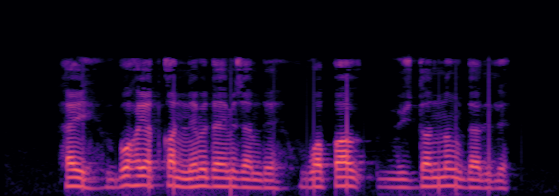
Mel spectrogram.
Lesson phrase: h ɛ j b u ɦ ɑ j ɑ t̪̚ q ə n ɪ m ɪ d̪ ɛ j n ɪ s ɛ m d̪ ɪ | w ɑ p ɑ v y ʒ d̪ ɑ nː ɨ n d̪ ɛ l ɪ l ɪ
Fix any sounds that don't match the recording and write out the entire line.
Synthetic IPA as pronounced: h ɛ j b u ɦ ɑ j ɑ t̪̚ q ɑ n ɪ m ɪ d̪ ɛ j m ɪ z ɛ m d̪ ɪ | w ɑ p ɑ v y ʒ d̪ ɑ nː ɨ ŋ d̪ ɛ l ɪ l ɪ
